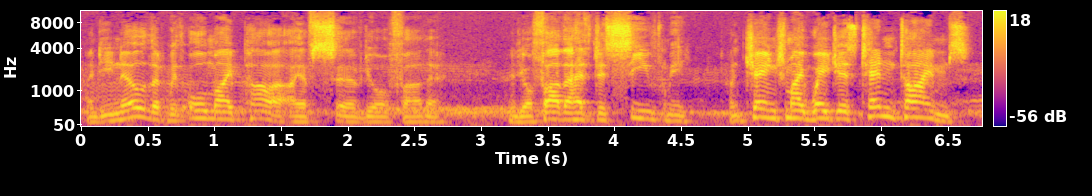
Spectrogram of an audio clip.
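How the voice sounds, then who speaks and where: An actor playing an earnest, righteous shepherd in a dramatized Bible reading, with declamatory delivery. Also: male voice, a little high, animated, moderate pace, lightly acted. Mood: aggrieved, testifying. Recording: noisy scene with sheep and bird effects.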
